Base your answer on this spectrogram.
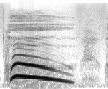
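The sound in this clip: A human voice imitates an owl hooting from atop a fireplace chimney, producing one long, clear 'whoo' that glides steadily downward in pitch, followed by a faint brief sound and the start of another voiced noise.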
